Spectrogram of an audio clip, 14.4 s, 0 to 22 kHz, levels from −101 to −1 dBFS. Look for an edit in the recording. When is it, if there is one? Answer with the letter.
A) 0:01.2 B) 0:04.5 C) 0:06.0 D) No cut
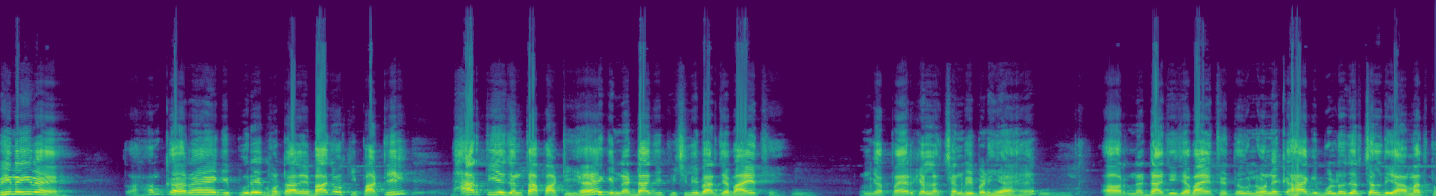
C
